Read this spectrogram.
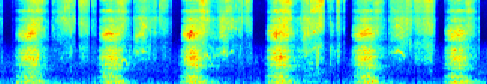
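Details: Car braking: a coarse scraping grind pulsing about once a second with wheel rotation; brake pads are completely worn and metal is rubbing the disc, which risks needing costly disc replacement.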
